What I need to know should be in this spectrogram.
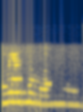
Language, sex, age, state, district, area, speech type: Bengali, female, 30-45, West Bengal, Howrah, urban, conversation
